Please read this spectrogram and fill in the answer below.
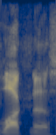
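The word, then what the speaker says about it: Loch Ness: way to say it lock Nest lock Nest monster lock lock means Lake yeah in Scotland they always have that kind of hard ending to words but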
